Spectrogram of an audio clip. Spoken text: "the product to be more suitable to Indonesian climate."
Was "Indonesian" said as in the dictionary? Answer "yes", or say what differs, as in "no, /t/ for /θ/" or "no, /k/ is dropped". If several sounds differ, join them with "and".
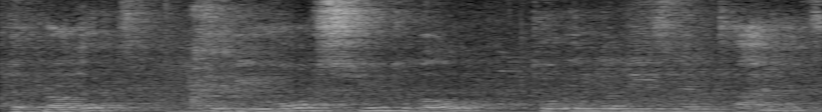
no, /z/ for /ʒ/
